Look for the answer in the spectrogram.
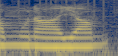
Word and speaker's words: Munaya: E passiamo a Munaya, Il Tam. – Esatto. – Mi scuso tantissimo se ho sbagliato la pronuncia. – No, era perfetto.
